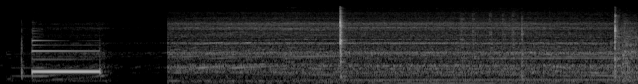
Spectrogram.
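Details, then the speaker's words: Suspect SCSI hard drive from a Mac machine marked "bad HD", powered only, not connected to motherboard: steady spin-up whine with a couple of seek clicks for a few seconds, then it abruptly spins down. "it's spun up it started seeking and then it just immediately spun down"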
